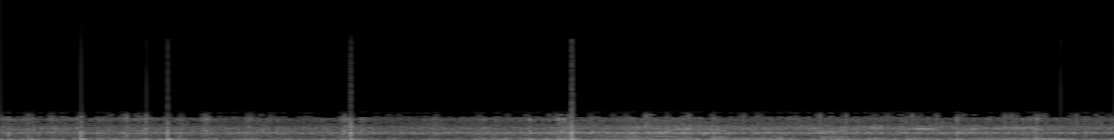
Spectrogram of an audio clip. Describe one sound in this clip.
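A motorcycle engine hums steadily as the bike rides along a road.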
